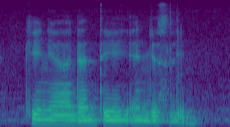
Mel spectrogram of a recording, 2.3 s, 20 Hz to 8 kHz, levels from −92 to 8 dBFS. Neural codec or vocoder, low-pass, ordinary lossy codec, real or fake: none; 7.2 kHz; none; real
